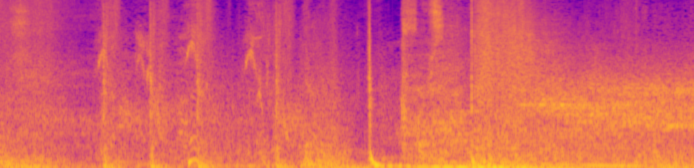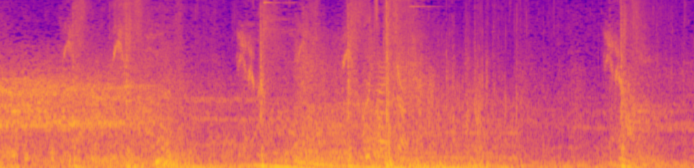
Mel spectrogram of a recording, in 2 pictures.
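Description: Confringo fire spells burst repeatedly in Hogwarts Legacy combat, heavy booming thuds and slams layered with game effects, loud and continuous across the scene with short vocal shouts mixed in.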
